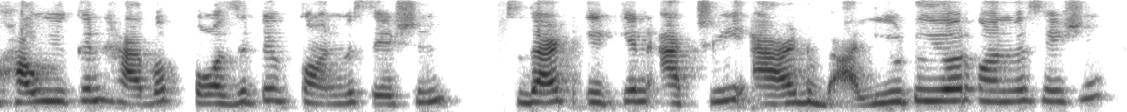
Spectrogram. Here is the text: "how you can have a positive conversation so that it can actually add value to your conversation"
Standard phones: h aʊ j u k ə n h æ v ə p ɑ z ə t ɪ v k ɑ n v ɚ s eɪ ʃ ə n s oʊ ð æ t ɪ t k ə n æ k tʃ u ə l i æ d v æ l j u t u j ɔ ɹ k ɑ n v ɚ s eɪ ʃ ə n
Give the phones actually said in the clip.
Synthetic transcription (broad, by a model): h aʊ j u k ə n h æ v ə p ɑ z ə t ɪ v k ɑ n v ɚ s eɪ ʃ ə n s oʊ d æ t ɪ t k ə n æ k tʃ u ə l i æ d v æ l j u t u j ɔ ɹ k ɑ n v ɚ s eɪ ʃ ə n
